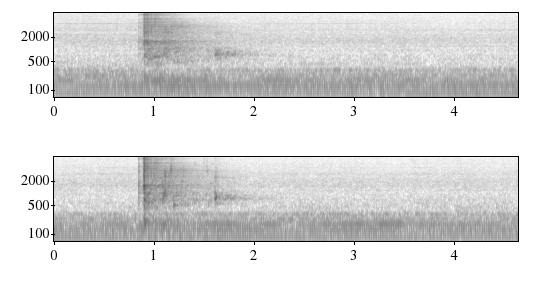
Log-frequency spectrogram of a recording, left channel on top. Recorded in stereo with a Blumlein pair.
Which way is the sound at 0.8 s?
60° right.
